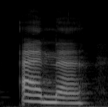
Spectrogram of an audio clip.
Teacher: it can be reduced, which is what happens in the word ana, especially in the last A, where sometimes you almost don't hear it.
